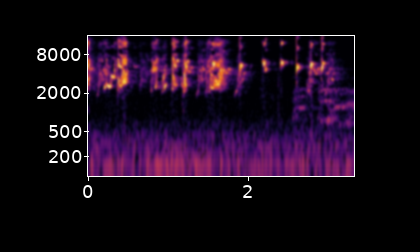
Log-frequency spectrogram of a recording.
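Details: Lovebird calling a rival with ngetik ngekek song, the rival answering soon after. Shrill rolling chatter gives way to spaced, sharp high ticks.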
